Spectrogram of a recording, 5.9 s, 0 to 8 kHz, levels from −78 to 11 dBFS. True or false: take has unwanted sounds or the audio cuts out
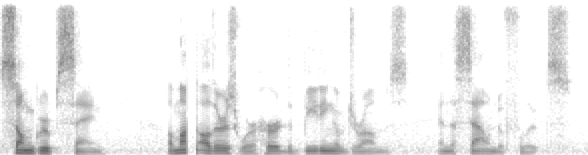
true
